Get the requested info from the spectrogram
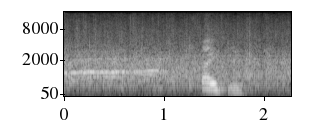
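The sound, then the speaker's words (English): An audience claps steadily for the MCs at a morning event, a dense, even wash of applause lasting the whole clip, with a thin sustained tone early on and a brief vocal whoop rising over the clapping toward the end. “Before I say anything, can we give our MCs a raucous round of applause, please?”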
